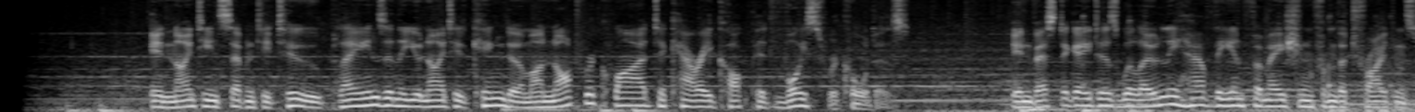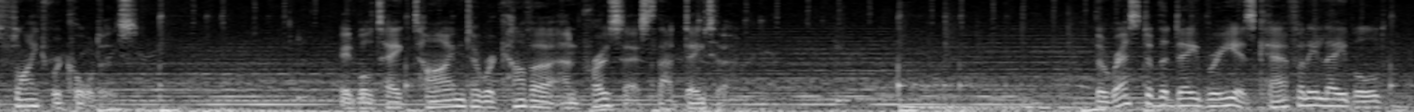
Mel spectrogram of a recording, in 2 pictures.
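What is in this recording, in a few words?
narration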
